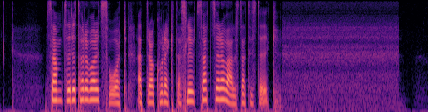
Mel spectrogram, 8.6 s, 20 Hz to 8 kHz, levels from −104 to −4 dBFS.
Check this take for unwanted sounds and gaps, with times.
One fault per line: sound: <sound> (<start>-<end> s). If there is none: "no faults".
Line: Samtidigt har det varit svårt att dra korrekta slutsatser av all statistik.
no faults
